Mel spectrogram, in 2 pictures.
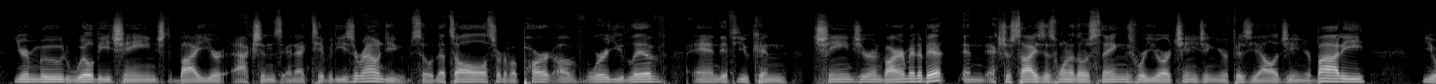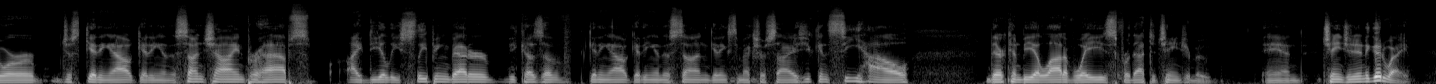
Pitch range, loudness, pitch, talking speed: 100-115 Hz, -27 LUFS, 110 Hz, 200 wpm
